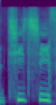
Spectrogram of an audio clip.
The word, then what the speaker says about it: tsetse: No, because I think the tsetse fly, is that how you say it? – Yeah.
